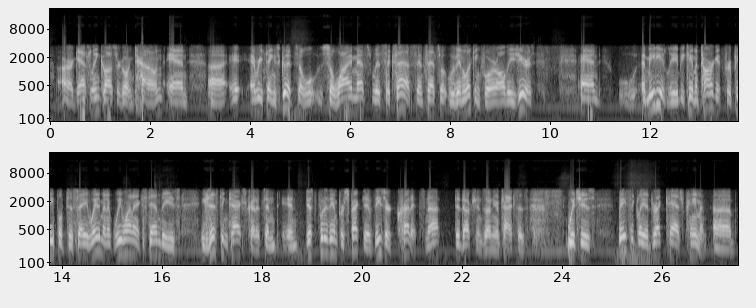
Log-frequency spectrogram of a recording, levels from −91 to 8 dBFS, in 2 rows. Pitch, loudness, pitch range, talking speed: 135 Hz, -20 LUFS, 120-150 Hz, 160 wpm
